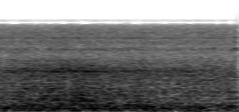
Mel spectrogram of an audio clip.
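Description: Steady background noise with a low rumble, unchanging throughout, with no distinct knocks or voices.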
